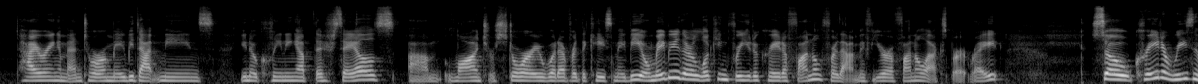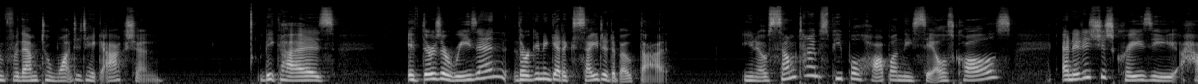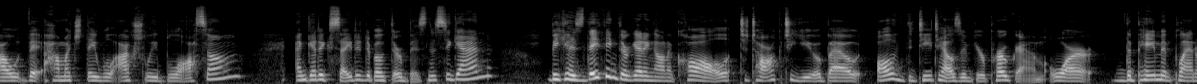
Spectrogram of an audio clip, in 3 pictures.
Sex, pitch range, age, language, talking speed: female, 175-220 Hz, 20-39, English, 195 wpm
